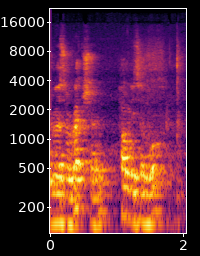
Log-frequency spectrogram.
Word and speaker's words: resurrection: a specific place so the word Resurrection Resurrection so and where is it accented Resurrection on the third because I'm doing it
